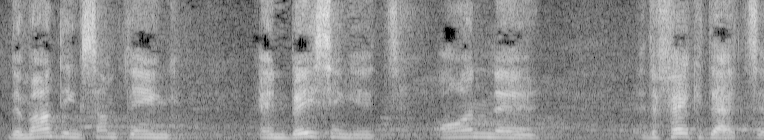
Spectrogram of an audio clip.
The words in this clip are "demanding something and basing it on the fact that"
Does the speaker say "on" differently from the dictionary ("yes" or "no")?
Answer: no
